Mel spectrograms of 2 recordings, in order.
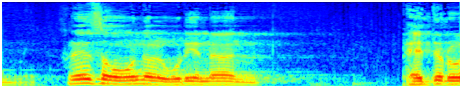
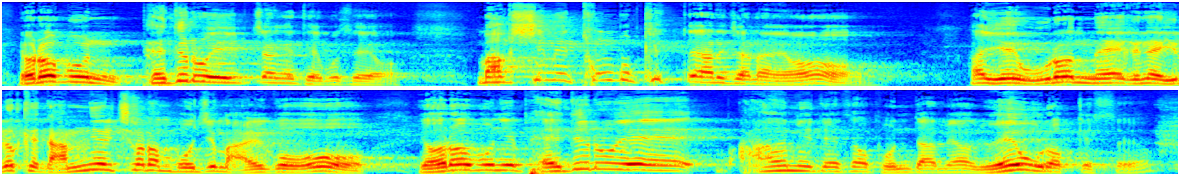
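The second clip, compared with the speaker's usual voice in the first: higher, louder pleading sermon voice; impassioned preaching; 5 semitones higher, 6 dB louder than usual. Acted. Pastor urging the congregation to feel Peter's grief, impassioned and loud.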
